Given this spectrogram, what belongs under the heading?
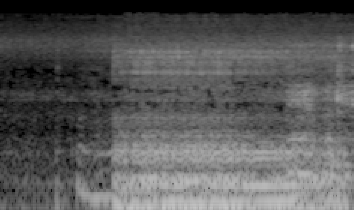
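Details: A steady, rumbling, low growl-like breathing sound that builds and holds; loud snoring.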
